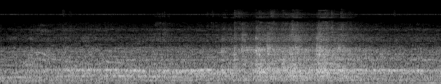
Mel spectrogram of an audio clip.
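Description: Megasaurus, a car-crushing robot dinosaur on tracks, running with a steady mechanical drone as its hydraulic jaws chew on a car, with the grinding and crunching of the car's metal.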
